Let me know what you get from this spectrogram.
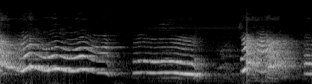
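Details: Young sable German Shepherd puppy howls in drawn-out, wavering whines, two long tones over about two seconds. A sharp, rough yelp breaks in near the end.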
